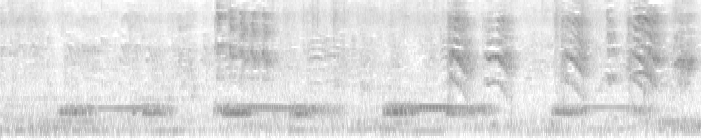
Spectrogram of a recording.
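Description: Diamond doves kept in breeding cages coo in soft, repeated low phrases, with brighter chirps and calls from other caged birds mixed in, moderately close and with no talking.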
